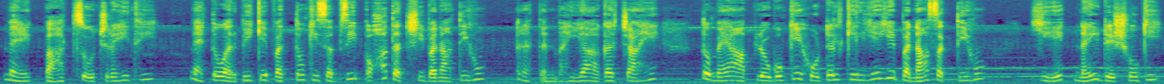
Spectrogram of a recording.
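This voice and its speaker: A woman's voice: deep voice, animated, unhurried, darkish tone. A woman playing a helpful, determined village cook in a Hindi cartoon story, earnest and encouraging. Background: background music.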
